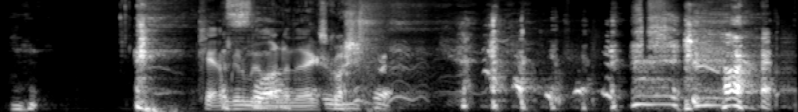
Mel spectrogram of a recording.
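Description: A younger man laughs over an online call.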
